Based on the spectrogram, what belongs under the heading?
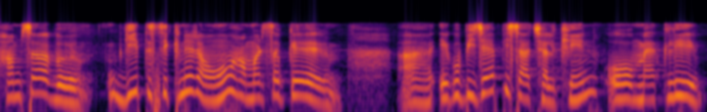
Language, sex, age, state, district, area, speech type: Maithili, female, 45-60, Bihar, Madhubani, rural, spontaneous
